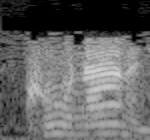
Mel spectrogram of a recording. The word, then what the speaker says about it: Cunanan: rest of the country is pronouncing it improperly. What? Cunanan. You break it off after the seal.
